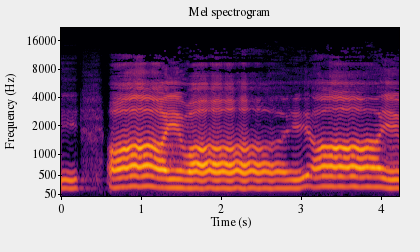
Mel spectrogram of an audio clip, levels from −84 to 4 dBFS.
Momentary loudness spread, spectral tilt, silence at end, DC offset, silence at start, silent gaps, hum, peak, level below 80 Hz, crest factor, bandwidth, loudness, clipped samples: 10 LU; -4.5 dB/octave; 0 s; under 0.1%; 0 s; none; none; -2 dBFS; -72 dBFS; 12 dB; 12.5 kHz; -15 LUFS; under 0.1%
